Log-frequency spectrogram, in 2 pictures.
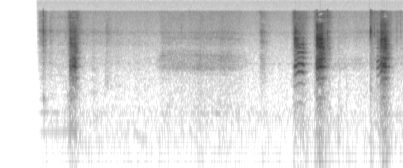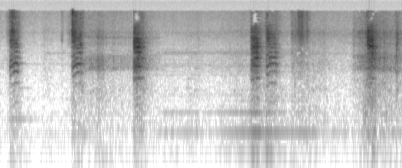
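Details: Zebra finch giving short, nasal, harmonic-rich calls spaced irregularly about once a second, some doubled, over a quiet indoor background with a low hum.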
